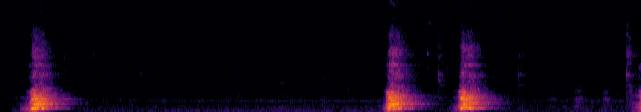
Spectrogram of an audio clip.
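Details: Dog barking indoors between a White Shepherd and a Jack Russell named Brooks and BJ as food is handed out one nugget at a time; four sharp single barks, one isolated, then three close together after a long pause.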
